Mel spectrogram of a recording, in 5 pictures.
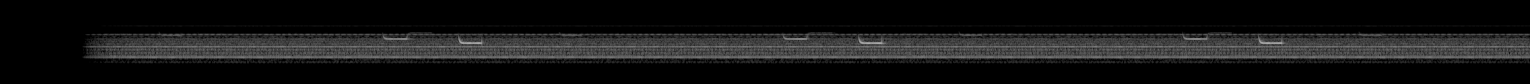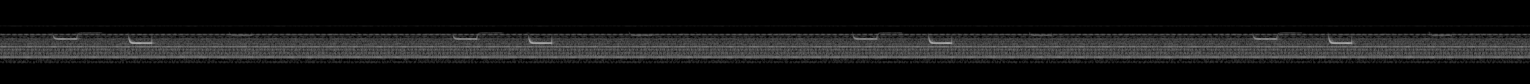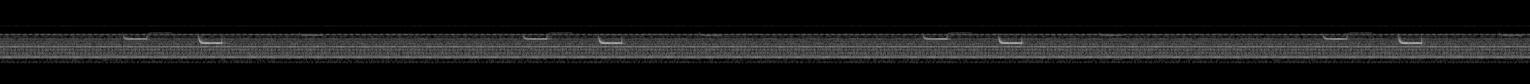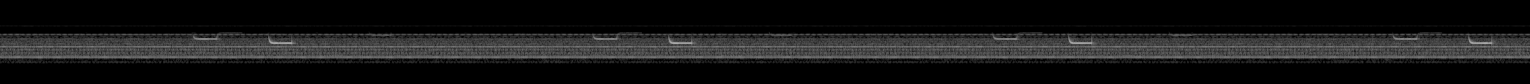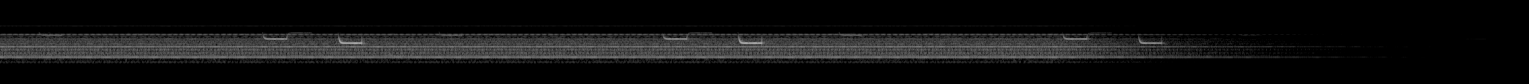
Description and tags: orbital bg9
ambience, ambient, atmosphere, background, bridge, dark, deep, drive, drone, effect, electronic, emergency, energy, engine, future, futuristic, fx, hover, impulsion, machine, noise, pad, Room, rumble, sci-fi, sound-design, soundscape, space, spaceship, starship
